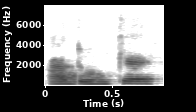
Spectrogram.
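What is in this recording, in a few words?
"adoncare", Nigerian Pidgin, female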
